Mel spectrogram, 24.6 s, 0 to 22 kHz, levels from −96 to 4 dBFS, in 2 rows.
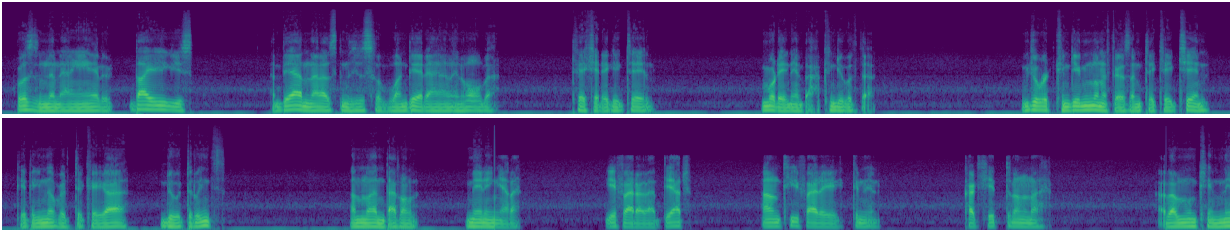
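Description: From 17.2 s to 23.9 s the speech abruptly turns duller and a few decibels quieter, with nothing above 6.2 kHz and a new, faint noise floor, and no gap at the change. This is likely an input switched to a poorer device, whose narrower band and different tone replace the original pickup.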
